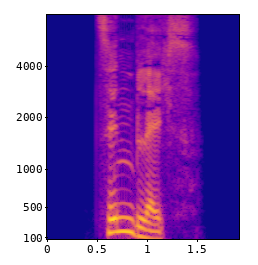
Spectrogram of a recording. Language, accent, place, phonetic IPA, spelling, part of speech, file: German, Germany, Berlin, [ˈt͡sɪnˌblɛçs], Zinnblechs, noun, De-Zinnblechs.ogg
- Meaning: genitive singular of Zinnblech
